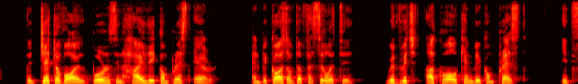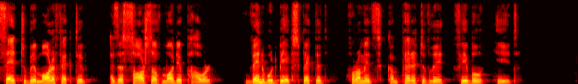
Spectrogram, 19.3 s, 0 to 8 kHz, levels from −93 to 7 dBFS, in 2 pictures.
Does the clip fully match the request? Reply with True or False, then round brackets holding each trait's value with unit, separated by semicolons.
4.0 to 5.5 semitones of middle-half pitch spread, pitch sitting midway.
True (4.4 semitones; 155 Hz)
